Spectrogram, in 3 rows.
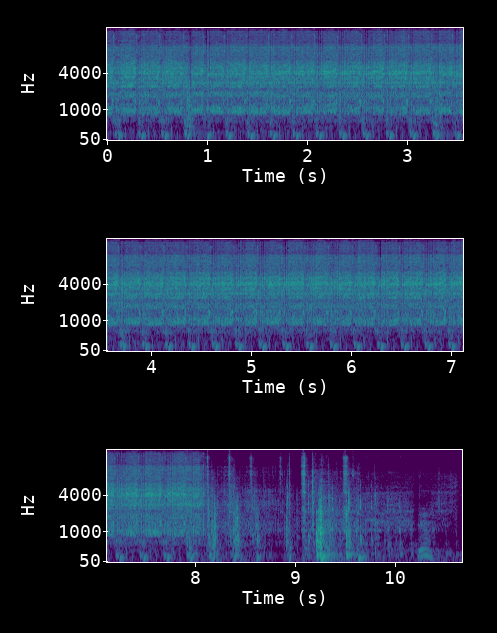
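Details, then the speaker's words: Yanmar 1GM single-cylinder marine diesel from a sailboat, cranked while checking for fuel at the injector (no fuel seen at first): even thumping crank about three to four strokes a second for eight seconds, never catches; cranks, no start; fuel supply suspected. "kind of a bummer it's not starting okay what we're trying to do is we're trying to see if there's any fluid coming out here through the injector"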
